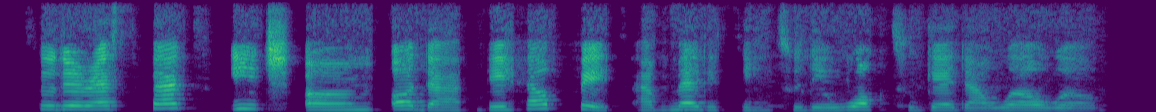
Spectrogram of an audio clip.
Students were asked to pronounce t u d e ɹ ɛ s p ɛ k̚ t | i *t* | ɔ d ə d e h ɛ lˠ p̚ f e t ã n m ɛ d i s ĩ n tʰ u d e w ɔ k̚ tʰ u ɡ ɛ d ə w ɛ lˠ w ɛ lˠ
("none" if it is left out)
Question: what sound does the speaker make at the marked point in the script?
t͡ʃ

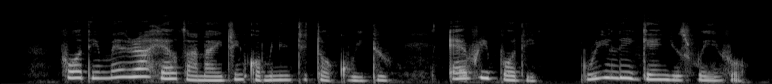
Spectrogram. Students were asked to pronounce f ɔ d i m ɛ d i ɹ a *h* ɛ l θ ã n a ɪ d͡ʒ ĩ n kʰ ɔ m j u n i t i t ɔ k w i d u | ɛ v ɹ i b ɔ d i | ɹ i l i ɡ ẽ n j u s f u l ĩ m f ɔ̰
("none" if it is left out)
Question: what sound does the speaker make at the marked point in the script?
h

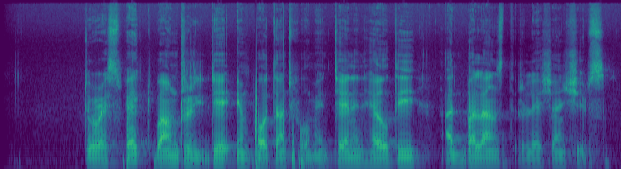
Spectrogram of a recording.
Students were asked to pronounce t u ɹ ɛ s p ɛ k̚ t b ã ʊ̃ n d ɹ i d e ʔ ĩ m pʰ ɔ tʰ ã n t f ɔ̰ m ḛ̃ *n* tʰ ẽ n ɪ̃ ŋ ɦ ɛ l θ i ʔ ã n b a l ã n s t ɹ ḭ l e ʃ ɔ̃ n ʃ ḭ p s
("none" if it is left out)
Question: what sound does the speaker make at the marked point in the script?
n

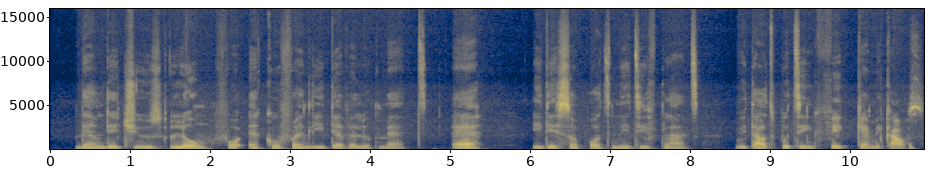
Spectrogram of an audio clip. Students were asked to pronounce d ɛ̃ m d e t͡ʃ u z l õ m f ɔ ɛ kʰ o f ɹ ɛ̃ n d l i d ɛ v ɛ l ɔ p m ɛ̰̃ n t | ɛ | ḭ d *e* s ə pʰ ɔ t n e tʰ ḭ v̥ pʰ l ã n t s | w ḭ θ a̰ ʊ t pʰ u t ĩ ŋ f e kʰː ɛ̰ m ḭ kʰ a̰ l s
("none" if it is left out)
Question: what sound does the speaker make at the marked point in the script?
e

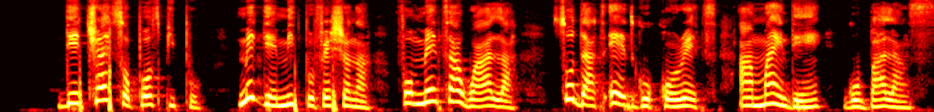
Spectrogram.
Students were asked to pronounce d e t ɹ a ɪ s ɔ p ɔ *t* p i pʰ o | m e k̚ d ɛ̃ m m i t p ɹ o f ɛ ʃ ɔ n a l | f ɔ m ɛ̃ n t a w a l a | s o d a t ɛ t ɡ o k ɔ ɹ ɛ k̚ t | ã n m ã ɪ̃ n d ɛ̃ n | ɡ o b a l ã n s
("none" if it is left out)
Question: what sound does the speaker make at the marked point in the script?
t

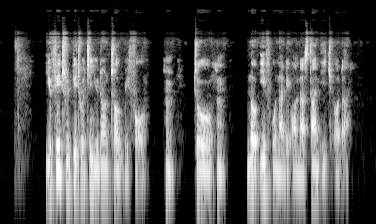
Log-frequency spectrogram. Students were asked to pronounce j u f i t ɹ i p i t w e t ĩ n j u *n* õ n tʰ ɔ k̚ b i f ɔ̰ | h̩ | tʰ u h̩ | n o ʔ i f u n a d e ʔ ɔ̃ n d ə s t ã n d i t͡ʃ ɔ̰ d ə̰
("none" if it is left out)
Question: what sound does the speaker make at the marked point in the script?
d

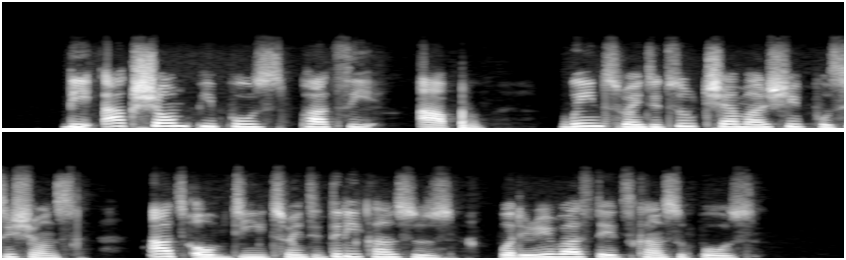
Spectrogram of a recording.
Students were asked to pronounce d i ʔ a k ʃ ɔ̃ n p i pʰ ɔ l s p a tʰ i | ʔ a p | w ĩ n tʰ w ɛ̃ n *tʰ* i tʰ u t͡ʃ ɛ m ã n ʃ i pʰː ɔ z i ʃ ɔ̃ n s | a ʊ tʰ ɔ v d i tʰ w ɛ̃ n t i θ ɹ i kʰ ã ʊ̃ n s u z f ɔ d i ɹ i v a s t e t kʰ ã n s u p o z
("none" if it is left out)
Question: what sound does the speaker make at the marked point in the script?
t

